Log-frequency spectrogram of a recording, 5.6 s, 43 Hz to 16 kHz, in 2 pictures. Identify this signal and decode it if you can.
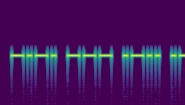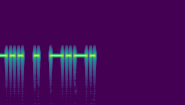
Morse code, heard as a keyed tone, about 20 wpm, 700 Hz. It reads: COLLEC
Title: Build A Word - 3 Letters At A Time - 9-Letter Words - 20wpm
